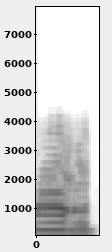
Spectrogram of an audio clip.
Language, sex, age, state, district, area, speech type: Odia, female, 18-30, Odisha, Subarnapur, urban, conversation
